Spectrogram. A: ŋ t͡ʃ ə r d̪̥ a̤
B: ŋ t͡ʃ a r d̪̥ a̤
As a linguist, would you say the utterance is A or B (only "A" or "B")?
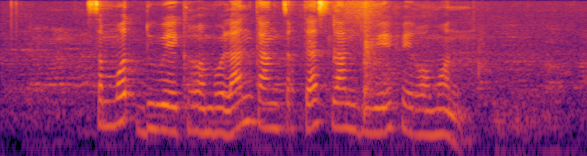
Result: A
